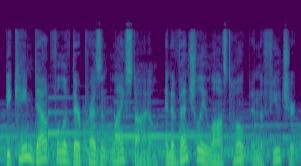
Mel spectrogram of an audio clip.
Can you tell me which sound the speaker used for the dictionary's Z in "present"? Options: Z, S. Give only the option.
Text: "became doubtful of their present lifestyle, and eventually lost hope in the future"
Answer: Z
